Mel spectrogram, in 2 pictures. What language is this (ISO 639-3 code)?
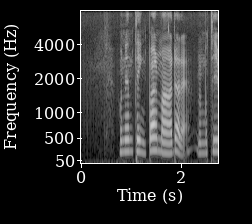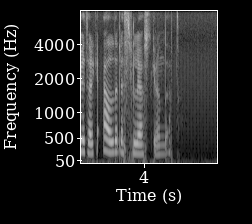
swe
